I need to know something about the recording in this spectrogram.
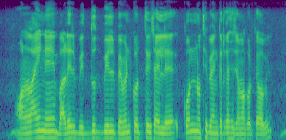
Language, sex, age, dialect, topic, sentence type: Bengali, male, 18-24, Jharkhandi, banking, question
